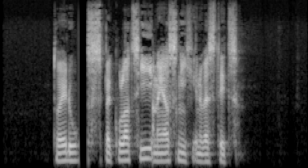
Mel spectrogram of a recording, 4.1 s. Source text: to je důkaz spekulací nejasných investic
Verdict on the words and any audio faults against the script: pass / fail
fail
